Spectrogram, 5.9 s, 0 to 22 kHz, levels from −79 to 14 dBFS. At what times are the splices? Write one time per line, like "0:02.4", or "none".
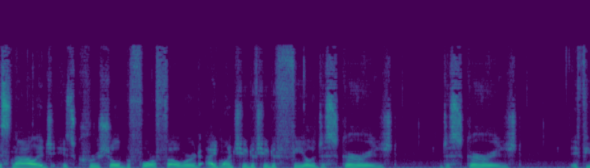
0:01.6
0:02.2
0:02.6
0:04.4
